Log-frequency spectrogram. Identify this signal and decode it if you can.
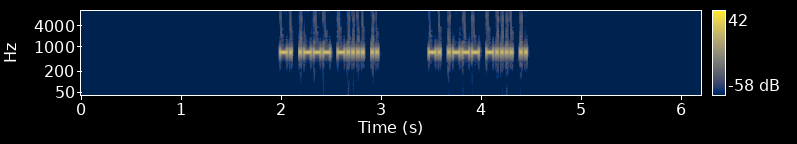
Morse code, heard as a keyed tone, about 46 wpm, 700 Hz. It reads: NJ6I NJ6I
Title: USA Call Signs - 4 Characters - Repeated 2x - 50wpm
